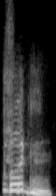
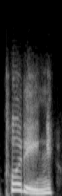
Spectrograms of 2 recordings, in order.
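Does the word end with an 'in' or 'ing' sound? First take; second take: in; ing. First: The word ends with a plain 'in' sound. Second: The word ends with a full 'ing' sound. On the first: The speaker calls it right. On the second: The speaker calls it wrong. "not pudding"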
